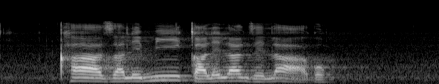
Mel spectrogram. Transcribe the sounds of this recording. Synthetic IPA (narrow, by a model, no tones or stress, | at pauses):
ǃʰazalemiɡ͡ǃʱalɛland͡zʱɛla̰ːk̬ɔ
